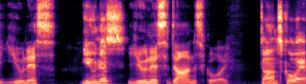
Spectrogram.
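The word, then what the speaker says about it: Joonas: uh donskoi uh i first name i think is said eunice eunice eunice donskoi don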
